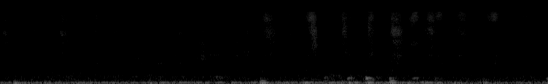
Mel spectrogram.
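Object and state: Knitted fabric being scratched.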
